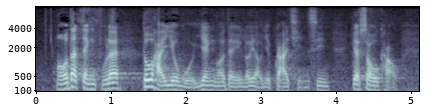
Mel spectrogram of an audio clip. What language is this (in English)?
Cantonese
